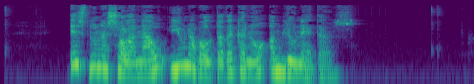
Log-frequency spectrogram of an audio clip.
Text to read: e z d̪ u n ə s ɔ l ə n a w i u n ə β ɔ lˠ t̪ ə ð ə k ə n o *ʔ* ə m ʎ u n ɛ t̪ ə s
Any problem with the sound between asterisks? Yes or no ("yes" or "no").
no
